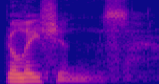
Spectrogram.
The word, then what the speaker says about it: Galatia: It's not pronounced Galatians. In the Greek, it wasn't pronounced Galatia in the time of Paul. That would have been a mispronunciation. It's Galatia. In the Greek, it is Galatia.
